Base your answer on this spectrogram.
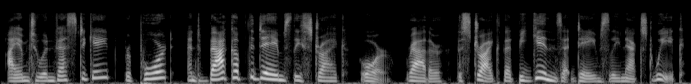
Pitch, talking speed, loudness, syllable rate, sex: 185 Hz, 180 wpm, -22 LUFS, 5.4 syllables/s, female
